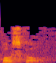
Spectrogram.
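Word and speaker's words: bosko (βόσκω): He uses Strong's word number 1006 for the word feed, pronounced bosko, which means to feed.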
